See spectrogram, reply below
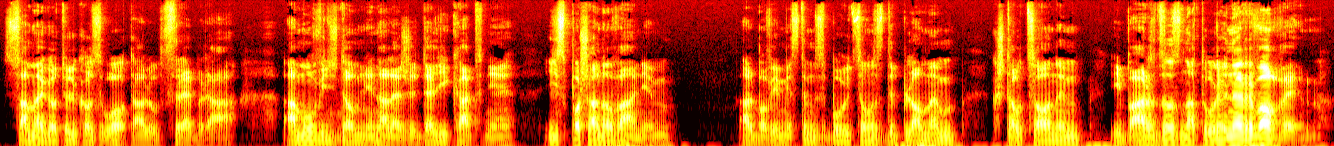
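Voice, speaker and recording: A colossal robber creature with a diploma speaks in a storybook, as a man puts him on. The voice sits very low and gravelly, dragging out each word with pompous, menacing weight. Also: measured pace, full character voice. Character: huge pompous robber monster with diploma, male. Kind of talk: audiobook character voice.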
